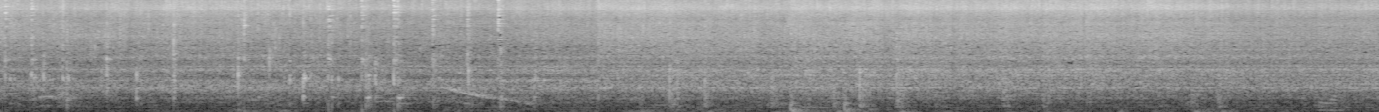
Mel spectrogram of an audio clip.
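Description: Onion, garlic, ginger and green chilli paste sizzling in hot oil in a metal kadhai as it is stirred with a steel spoon. The spoon scrapes and clicks against the pan, most often in the first few seconds, over a steady frying hiss.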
